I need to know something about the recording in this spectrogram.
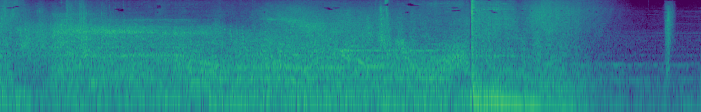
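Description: Game sound effects of spells and combat play loudly.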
